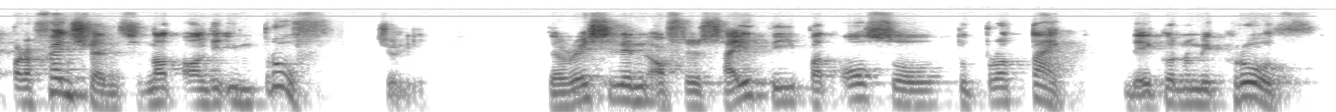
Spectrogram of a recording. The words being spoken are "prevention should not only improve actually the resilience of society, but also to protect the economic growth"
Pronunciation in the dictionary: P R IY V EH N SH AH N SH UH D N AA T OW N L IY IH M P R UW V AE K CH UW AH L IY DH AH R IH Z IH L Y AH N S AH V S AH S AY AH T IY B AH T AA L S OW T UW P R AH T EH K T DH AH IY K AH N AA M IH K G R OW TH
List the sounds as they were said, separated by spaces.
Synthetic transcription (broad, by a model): P R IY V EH N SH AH N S N AA T OW N L IY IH M P R UW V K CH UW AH L IY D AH R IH S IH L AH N AH F S AH S AY AH T IY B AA T AA L S OW T UW P R AH T EH K T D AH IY K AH N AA M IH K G R OW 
